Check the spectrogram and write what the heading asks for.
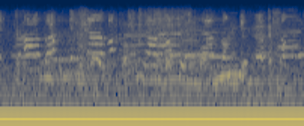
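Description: A group of young children talking and calling out over one another in high, excited voices, with no break.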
